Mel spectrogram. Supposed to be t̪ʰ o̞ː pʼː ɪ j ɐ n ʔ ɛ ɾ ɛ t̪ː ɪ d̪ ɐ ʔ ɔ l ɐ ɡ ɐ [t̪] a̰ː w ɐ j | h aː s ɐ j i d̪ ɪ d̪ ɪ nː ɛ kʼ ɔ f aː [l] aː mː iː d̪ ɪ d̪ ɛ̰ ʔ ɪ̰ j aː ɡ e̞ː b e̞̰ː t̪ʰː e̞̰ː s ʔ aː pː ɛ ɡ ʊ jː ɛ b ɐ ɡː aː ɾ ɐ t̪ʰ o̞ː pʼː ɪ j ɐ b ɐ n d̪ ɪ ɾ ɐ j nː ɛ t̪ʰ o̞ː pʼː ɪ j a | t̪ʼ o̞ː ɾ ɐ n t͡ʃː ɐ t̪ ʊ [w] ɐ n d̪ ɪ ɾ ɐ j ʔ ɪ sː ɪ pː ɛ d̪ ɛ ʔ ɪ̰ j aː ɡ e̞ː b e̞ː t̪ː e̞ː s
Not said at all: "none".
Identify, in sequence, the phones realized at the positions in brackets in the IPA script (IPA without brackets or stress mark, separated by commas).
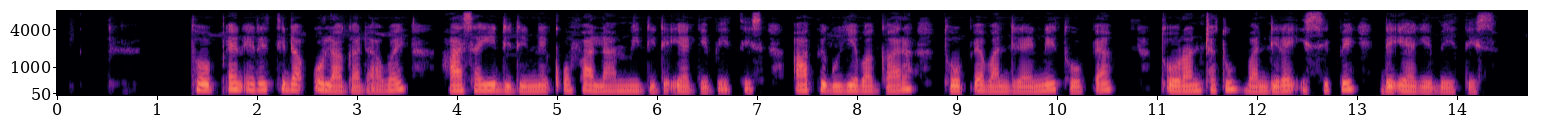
d̪, l, b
